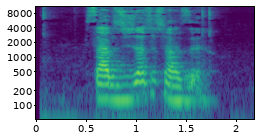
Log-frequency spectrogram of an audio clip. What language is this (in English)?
Persian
